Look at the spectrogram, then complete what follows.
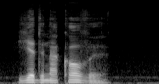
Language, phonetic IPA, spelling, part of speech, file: Polish, [ˌjɛdnaˈkɔvɨ], jednakowy, adjective, Pl-jednakowy.ogg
